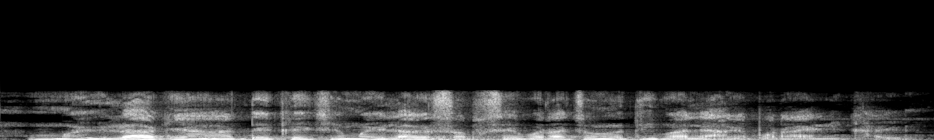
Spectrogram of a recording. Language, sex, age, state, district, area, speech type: Maithili, male, 30-45, Bihar, Samastipur, rural, spontaneous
